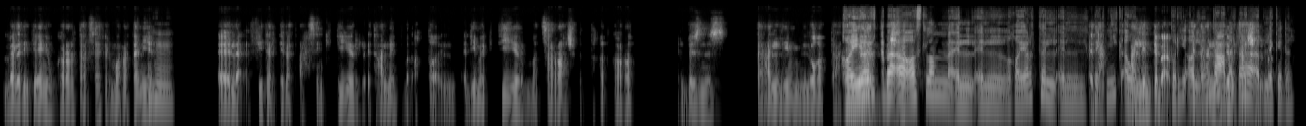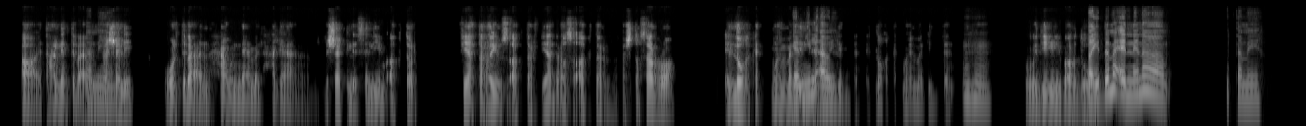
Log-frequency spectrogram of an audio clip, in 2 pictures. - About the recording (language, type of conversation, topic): Arabic, podcast, إيه دور الناس اللي حواليك لما تفشل وتتعلم؟
- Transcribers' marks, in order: in English: "الBusiness"; in English: "الtechnique"; other background noise; tapping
